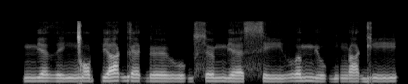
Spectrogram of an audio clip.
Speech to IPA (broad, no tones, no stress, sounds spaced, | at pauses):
mʲ ɛ ð i ŋ͡ǀ ɔ pʲ a ɡ ɛ ɠ ø β u ɡ s ø mʲ ɛ s i β ə mʲ u ɡ ŋ a ɡ i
